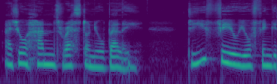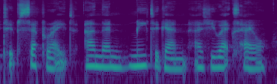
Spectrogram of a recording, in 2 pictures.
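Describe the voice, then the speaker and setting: A woman instructor leading a guided breathing exercise, speaking gently and unhurriedly. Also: on the low side, steady tone, measured pace.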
